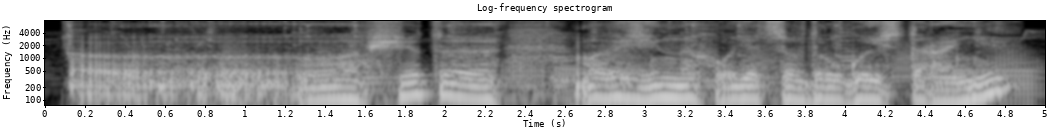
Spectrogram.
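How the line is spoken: Low mutter. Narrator (Russian): пробормотал он вполголоса

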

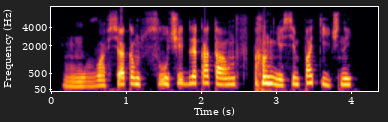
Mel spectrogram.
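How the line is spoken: Giggled. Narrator (Russian): хихикнула Аленка

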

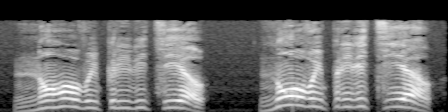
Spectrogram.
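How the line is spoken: Youngest child shouting. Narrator (Russian): самый младший из них закричал

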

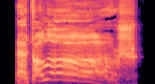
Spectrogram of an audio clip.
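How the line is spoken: Hoarse roar. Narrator (Russian): хрипко взревел Крюк

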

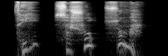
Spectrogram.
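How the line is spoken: Hoarse voice. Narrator (Russian): севшим голосом сказала Гермиона

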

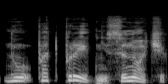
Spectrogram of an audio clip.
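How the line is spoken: Quiet, gentle. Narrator (Russian): тихо сказала мама

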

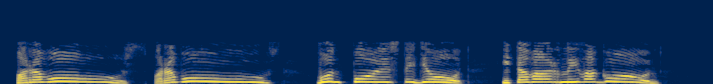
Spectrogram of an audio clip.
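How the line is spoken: Sudden shout. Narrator (Russian): вдруг я закричал

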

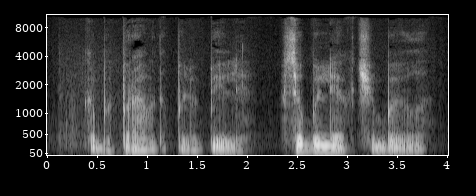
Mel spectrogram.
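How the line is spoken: Quiet tearful answer. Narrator (Russian): Она тихо ответила, смаргивая слезы

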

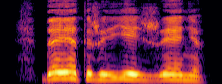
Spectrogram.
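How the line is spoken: Desperate exclamation. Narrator (Russian): с отчаянием воскликнул Волька

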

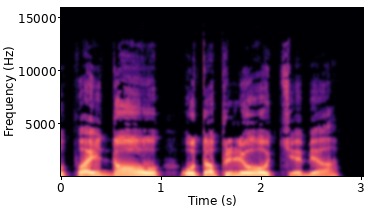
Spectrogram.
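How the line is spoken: Shout. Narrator (Russian): крикнул

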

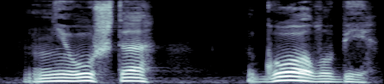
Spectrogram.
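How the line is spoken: Muttering. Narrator (Russian): пробормотала она

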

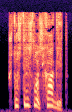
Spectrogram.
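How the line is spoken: Frightened question. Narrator (Russian): спросила испуганно Гермиона

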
